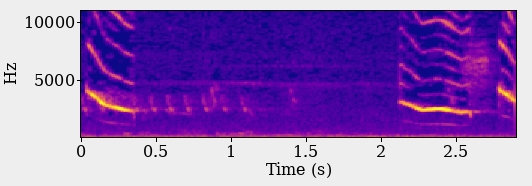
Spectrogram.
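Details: Cream-vented bulbul in full song, a lure to stimulate other birds: bright descending whistle, a soft trailing stutter, silence, then a longer loud downslurred whistle and a brief high fragment at the end.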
